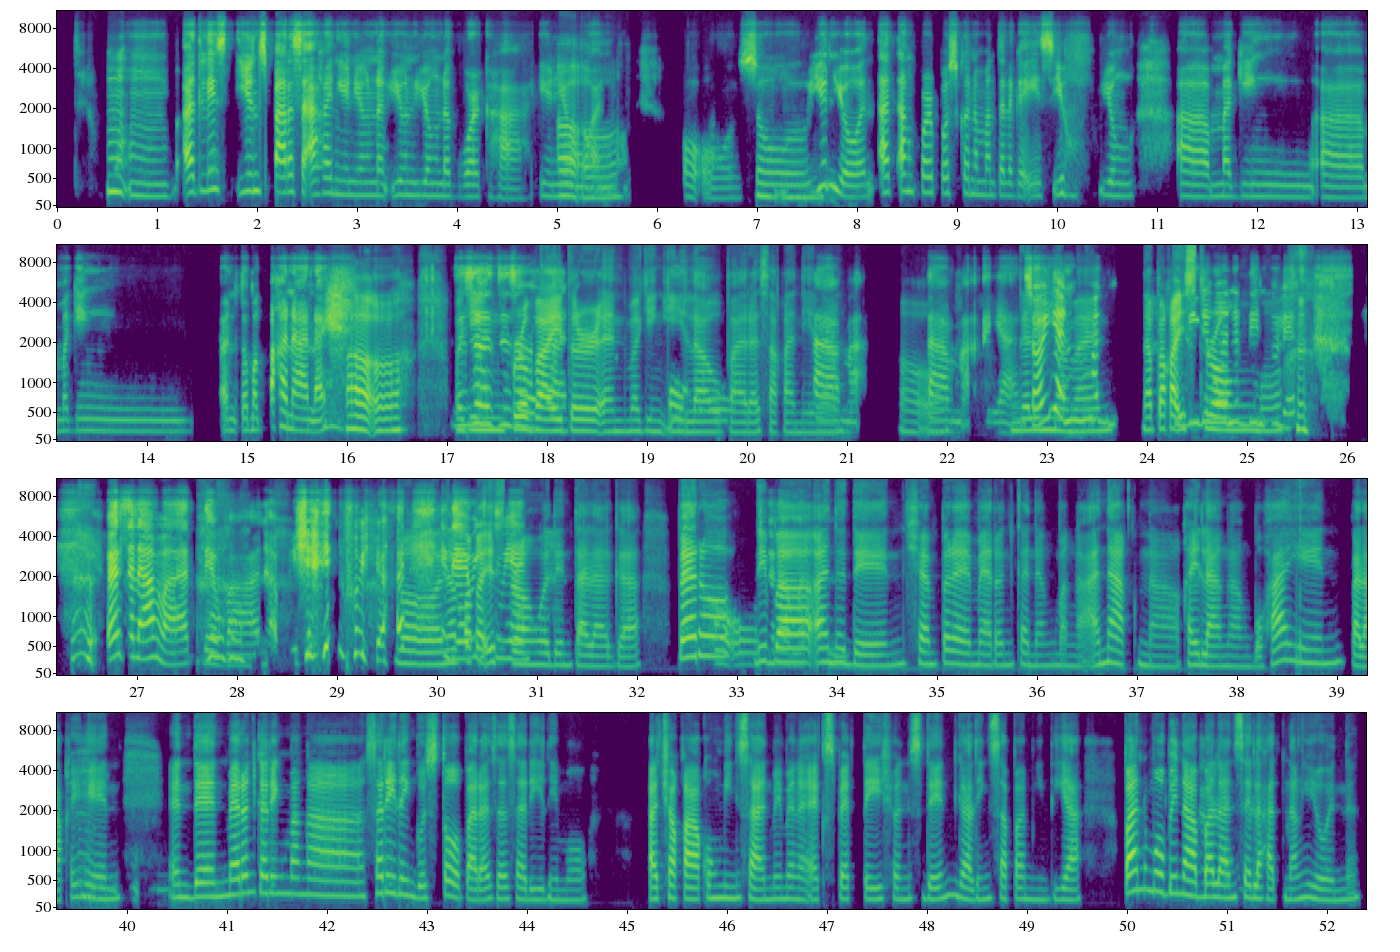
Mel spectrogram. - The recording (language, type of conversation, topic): Filipino, podcast, Paano mo hinahanap ang layunin o direksyon sa buhay?
- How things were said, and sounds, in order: dog barking; chuckle; laughing while speaking: "appreciate mo yan"; tapping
